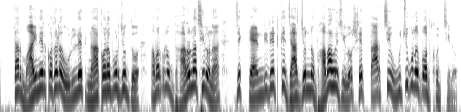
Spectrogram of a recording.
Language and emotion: Bengali, surprised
